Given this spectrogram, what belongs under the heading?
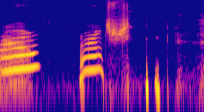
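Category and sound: animal, cat meowing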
